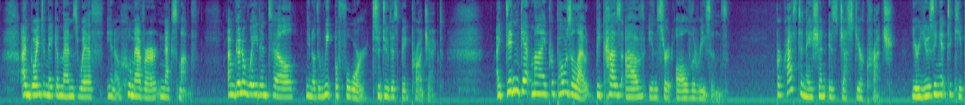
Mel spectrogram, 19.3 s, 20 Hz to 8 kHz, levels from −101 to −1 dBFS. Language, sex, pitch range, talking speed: English, female, 175-230 Hz, 150 wpm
